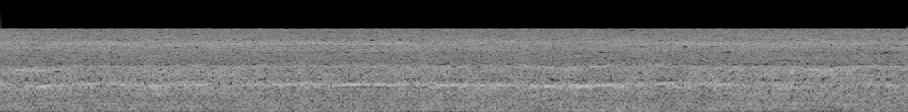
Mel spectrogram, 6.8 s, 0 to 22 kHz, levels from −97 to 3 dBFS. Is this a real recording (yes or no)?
no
